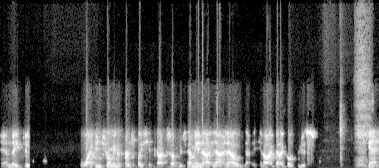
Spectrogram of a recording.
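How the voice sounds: At a moderate pace, a man with a fairly low voice and a slightly husky edge speaks with ordinary pitch variation and long, frequent pauses.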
